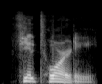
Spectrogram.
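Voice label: "futurity", American English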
